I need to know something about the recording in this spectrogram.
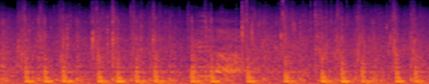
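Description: A baseball player's stadium cheer song: music with a steady, fast drum beat, and crowd voices along with it.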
